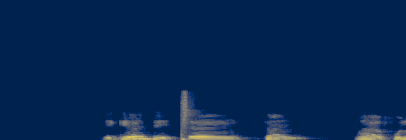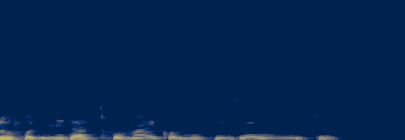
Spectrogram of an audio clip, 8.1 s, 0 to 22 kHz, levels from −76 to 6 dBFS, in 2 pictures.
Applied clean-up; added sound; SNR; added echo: neural mask model DeepFilterNet 3.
